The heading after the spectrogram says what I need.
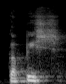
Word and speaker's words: कपिश: कपिश, यानी कि इसका उच्चारण होगा छोटी ई की मात्रा है।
